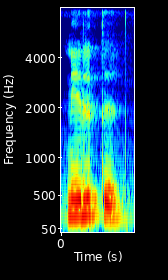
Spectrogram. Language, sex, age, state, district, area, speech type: Tamil, female, 30-45, Tamil Nadu, Ariyalur, rural, read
